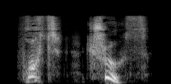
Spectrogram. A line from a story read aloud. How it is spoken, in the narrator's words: cried Katerina Ivanovna, and there was an hysterical ring in her voice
